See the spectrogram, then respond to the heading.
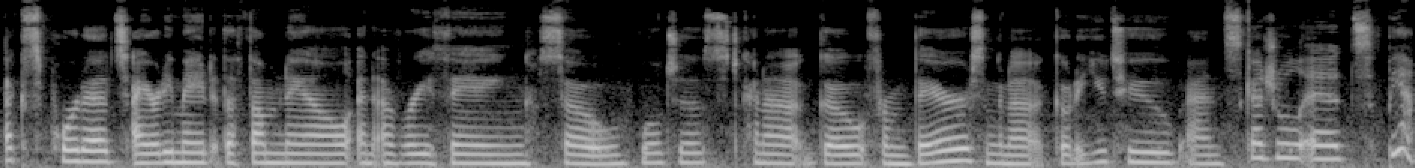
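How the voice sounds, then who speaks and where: With hardly any pauses, a woman speaks at a moderate pace in a medium pitch, with ordinary pitch variation and a dark, mellow tone. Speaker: stay-at-home mom vlogger. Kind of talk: casual vlog narration. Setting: home basement. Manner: stutters and stumbles sometimes; filler-heavy casual speech.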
